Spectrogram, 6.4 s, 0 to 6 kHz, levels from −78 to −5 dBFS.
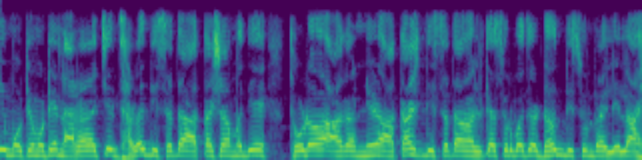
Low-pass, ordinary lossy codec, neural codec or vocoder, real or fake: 5.4 kHz; none; none; real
